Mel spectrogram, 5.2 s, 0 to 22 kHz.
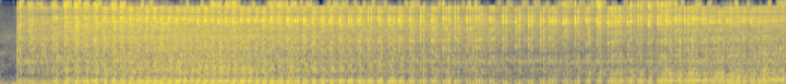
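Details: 1600cc air-cooled VW engine in a sand rail dune buggy, running very rough after a ride: uneven lumpy, stumbling beat with no steady rhythm; damaged distributor cap and a tune-up (points gap .016) needed.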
